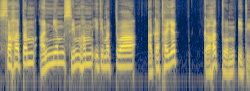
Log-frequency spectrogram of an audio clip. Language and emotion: Sanskrit, neutral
